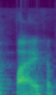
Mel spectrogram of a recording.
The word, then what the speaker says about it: PICA: Né, a gente escreve PICA, mas pronuncia PAICA para não ficar feio na hora de ficar falando.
